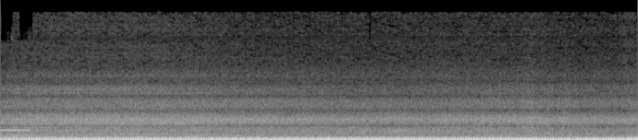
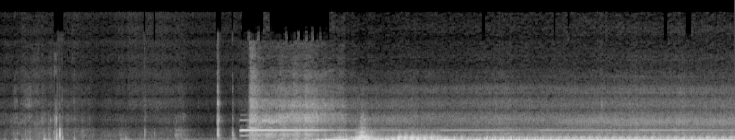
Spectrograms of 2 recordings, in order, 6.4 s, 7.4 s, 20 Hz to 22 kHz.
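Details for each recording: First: 2013 Hyundai Genesis Coupe 3.8 V6 Track, manual, after replacing the failed power steering pump and bleeding the system: steady smooth idle, even low rumble, the earlier pump whine gone, a successful install. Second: 2013 Hyundai Genesis Coupe 3.8 V6 Track, manual, before repair: after startup a thin, steady high whine holds its pitch over the idle; the power steering pump has failed and is to be replaced.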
